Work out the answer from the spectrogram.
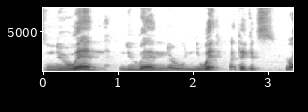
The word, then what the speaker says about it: Nguyen: essentially whatever the shortest transition you can make between N and W. So it's Nguyen or Nguyen.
